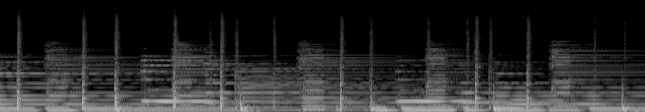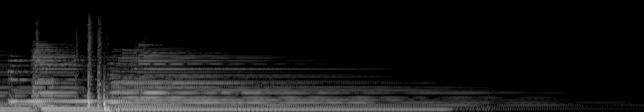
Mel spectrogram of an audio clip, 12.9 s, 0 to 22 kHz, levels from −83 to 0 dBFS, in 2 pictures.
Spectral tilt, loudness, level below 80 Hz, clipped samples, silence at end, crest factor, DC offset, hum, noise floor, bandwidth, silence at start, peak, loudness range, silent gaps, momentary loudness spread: -8 dB/octave; -32 LUFS; -40 dBFS; under 0.1%; 1.9 s; 20 dB; under 0.1%; none; -75 dBFS; 11.5 kHz; 0 s; -12 dBFS; 15 LU; none; 16 LU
